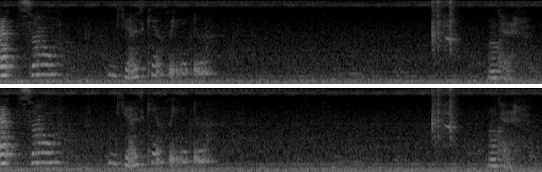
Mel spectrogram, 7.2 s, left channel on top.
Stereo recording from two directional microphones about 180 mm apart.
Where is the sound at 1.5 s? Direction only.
25° right (ahead or behind).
